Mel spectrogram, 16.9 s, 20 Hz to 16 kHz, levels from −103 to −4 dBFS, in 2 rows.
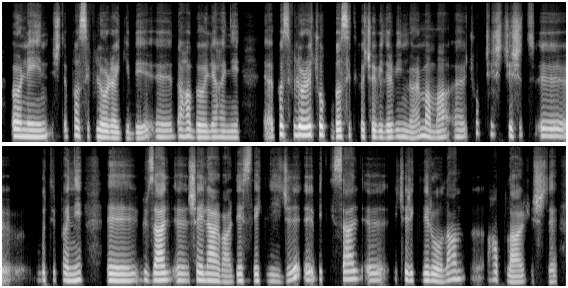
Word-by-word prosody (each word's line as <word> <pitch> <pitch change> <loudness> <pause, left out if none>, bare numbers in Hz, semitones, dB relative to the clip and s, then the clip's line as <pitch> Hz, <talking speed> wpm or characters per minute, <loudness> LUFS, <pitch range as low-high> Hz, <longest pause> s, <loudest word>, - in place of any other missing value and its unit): örneğin, 175 -2 +4
işte, 170 - -5
passiflora 170 -5 +3
gibi, 140 -1 -7
eee, 165 +3 -3
daha 180 -2 -1
böyle, 160 0 +1
hani, 155 -1 -3 0.4
eee, - - -4
passiflora 215 -1 +6
çok 220 -2 +2
basit 180 +3 +5
kaçabilir 160 -2 0
bilmiyorum 170 +1 -2
ama, 160 0 -2
ııı, 175 0 -4
çok 270 +5 -15
çeşit 230 -1 -6
çeşit, 200 +3 -2
eee, 185 -1 -1 0.4
bu 190 0 -7
tip, 195 +1 -18
hani, 175 +2 +1 0.4
eee, 170 0 +3
güzel, 185 0 +3
eee, 175 -2 -4
şeyler 180 -2 +4
var 145 -2 -5
destekleyici, 170 - -2
eee, 200 +3 -2
bitkisel, 205 +1 -1
ııı, 180 +1 -4 0.2
içerikleri 180 -2 -2
olan, 190 +9 -2
ııı, 250 0 -24
haplar, 155 -6 -3
işte, 145 +1 -4
175 Hz, 130 wpm, -24 LUFS, 160-190 Hz, 0.4 s, passiflora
